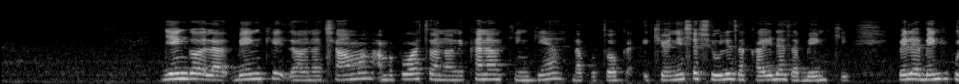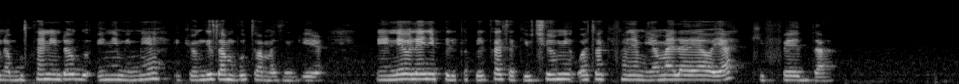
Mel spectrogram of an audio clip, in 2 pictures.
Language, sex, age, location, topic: Swahili, female, 18-24, Dar es Salaam, finance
